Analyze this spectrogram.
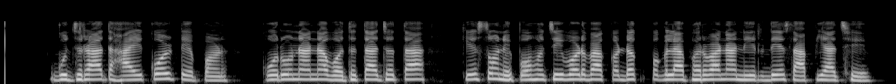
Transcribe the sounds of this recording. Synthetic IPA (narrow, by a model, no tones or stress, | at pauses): ɡʊd͡ʒɾat̪ɦajkoɾʈepəɳ | koɾonanaʋəd̪ʱt̪ad͡ʒət̪a | kesonepəɦt͡ʃiʋəɭʋakəɖək̚pəɡlabʱəɾʋananɪɾd̪eʃapjat͡ʃʰe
